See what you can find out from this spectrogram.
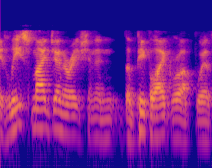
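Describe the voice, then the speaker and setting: A man speaks at a medium pitch and moderate pace, with lively intonation. He has a slight Boston accent. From US Northeast, outside Boston, Massachusetts. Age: 70s. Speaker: sales coach and speaker. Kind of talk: podcast interview.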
